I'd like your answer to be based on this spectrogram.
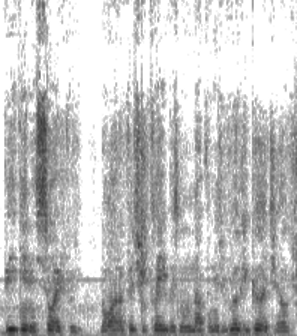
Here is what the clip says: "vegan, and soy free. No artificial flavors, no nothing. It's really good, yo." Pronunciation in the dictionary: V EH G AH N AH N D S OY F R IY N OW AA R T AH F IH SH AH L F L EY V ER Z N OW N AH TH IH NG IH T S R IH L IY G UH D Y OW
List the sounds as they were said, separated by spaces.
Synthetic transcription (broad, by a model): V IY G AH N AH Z S OY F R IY N OW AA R T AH F IH SH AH L F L EY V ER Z N OW N AH TH IH NG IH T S R IH L IY G UH D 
